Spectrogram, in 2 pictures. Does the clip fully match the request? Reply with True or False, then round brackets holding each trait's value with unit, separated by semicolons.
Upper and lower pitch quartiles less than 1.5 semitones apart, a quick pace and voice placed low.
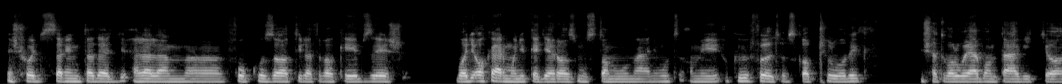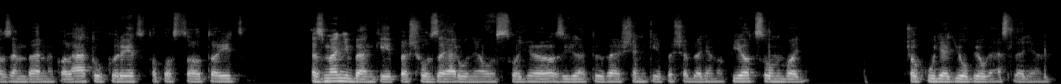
False (1.0 semitones; 135 wpm; 130 Hz)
